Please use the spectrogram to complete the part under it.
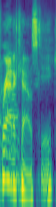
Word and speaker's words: Ratajkowski: It's Ratajkowski. Just say Ratajkowski.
